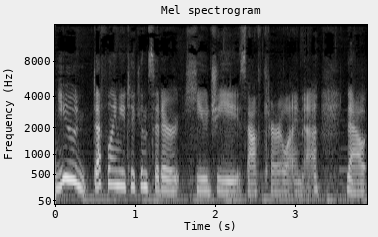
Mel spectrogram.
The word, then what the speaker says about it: Huger: definitely need to consider HUGER, South Carolina. Now, it's pronounced HUGER. It looks like HUGER or HUGER, but it's pronounced HUGER.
